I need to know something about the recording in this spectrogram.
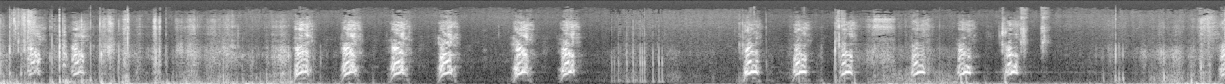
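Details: Swix, a dog, baying at his first wild boar: loud, sharp barks repeat about twice a second in bursts, pausing briefly near the middle, over a low rumbling background with some noise.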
